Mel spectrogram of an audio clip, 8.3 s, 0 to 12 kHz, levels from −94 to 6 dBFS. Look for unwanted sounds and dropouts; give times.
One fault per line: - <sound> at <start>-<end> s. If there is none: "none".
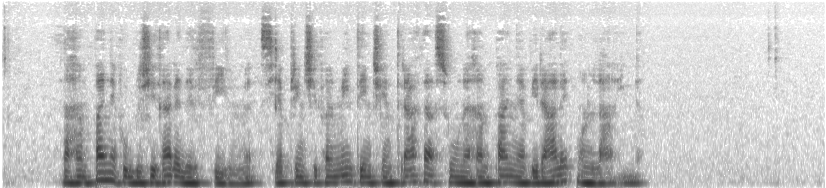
none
